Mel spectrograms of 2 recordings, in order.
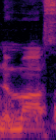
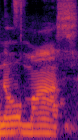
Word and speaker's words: Namath: He was not on Namath's level, not by him. When you say it like that, I think you're saying no mas. Namath. He's Hungarian. It's a Hungarian name.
